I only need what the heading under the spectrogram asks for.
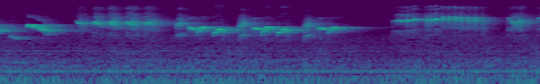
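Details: Singing male tieumi, a Wambi mini from Vietnam. Clear, high whistled notes mix with buzzy trills in several short phrases. The final phrase is thinner and higher, and a faint steady hum runs underneath.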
